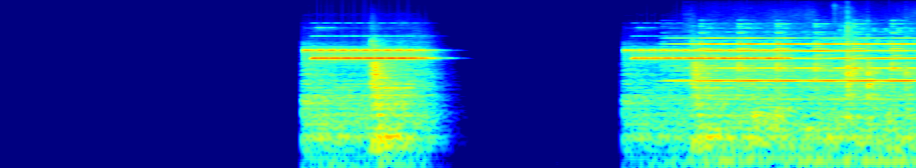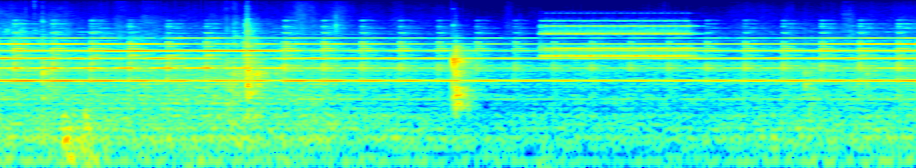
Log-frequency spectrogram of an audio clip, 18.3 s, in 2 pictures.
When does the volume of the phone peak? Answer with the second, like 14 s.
4 s.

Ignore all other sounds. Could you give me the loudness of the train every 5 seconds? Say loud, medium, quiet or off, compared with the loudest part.
off, loud, loud, medium.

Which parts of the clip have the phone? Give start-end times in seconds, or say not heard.
3.0-4.3, 6.2-7.9, 14.5-16.1.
